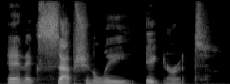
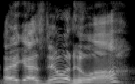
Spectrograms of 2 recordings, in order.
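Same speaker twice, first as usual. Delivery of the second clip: high, loud, hammed-up mock soldier chat; mocking the game's hooah; 9 semitones higher, 8 dB louder, slower than usual. Gamer mocking the game's soldiers, high loud parody. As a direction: ham up the silly small talk, sneering. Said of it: "who the fuck talks like that?".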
